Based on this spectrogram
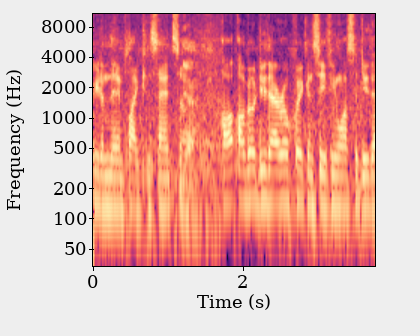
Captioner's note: none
